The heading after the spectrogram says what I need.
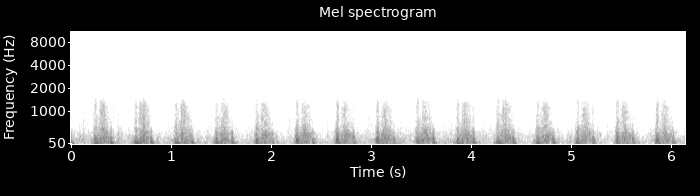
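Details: Steady, regular, muffled heart sounds at about 150 a minute, heard through a stethoscope pressed directly and firmly on the chest.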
